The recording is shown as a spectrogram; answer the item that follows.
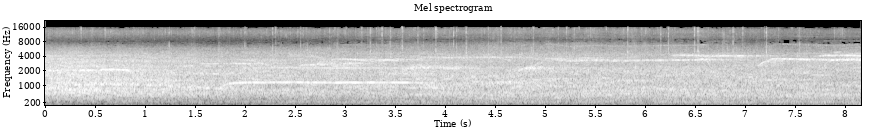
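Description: Arena crowd cheering and clapping, with drawn-out calls rising above the noise; loudest in the first second.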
